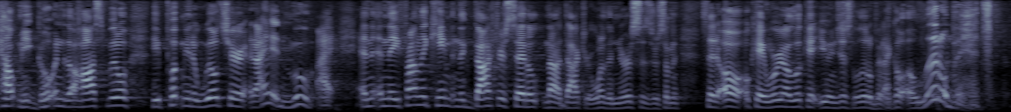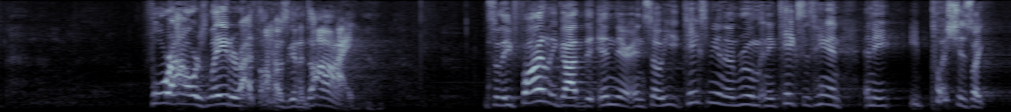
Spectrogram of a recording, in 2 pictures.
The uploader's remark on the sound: Faith Baptist Church in Hamilton, NJ.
